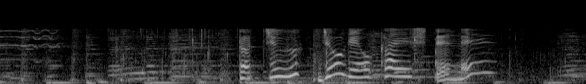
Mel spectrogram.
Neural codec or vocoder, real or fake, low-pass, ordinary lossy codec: none; real; 5.4 kHz; none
